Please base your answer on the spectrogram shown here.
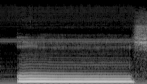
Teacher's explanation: the place of articulation of sheen is approximated, and at the same time, a nasal sound is made for two vowel counts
